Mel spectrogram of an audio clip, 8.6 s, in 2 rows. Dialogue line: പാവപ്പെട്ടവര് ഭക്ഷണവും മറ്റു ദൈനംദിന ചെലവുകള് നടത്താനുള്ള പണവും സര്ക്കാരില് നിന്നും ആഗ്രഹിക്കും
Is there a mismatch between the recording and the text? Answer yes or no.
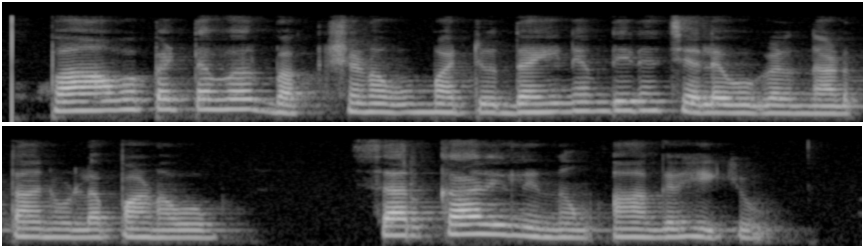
no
